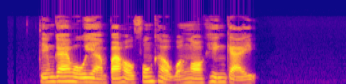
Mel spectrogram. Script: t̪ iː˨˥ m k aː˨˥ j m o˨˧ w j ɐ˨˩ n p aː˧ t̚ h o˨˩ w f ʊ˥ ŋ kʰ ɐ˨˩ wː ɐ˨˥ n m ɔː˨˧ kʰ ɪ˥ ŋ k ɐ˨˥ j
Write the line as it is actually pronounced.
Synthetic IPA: t̪ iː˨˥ m k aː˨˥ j m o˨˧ w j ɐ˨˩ n p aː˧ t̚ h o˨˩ w f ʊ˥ ŋ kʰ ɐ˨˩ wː ɐ˨˥ n ŋ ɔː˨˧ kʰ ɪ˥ ŋ k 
